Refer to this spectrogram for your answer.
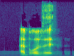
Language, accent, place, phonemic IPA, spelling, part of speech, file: French, France, Lyon, /a.bʁœ.ve/, abreuvai, verb, LL-Q150 (fra)-abreuvai.wav
- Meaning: first-person singular past historic of abreuver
